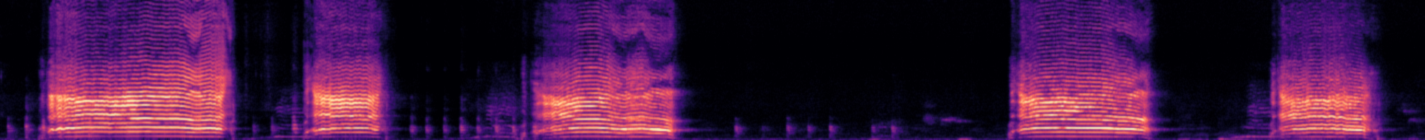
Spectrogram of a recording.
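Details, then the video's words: Village goat bleating in five drawn-out, strongly harmonic cries, each one to two seconds long, separated by short quiet gaps with faint clicks; no other animals or voices stand out. "goat sounds / really goat sound effect"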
